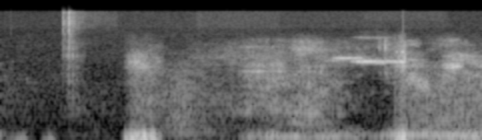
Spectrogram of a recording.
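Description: Open microphone noise on a video call. A short muffled thump about half a second in, then a low rumbling, rustling noise with no clear words.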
